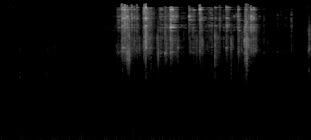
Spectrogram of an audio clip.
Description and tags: Keys moving
the sound of keys being moved.
keys, key, door, metallic, unlock, lock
